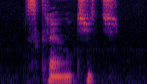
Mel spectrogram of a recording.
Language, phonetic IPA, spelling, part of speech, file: Polish, [ˈskrɛ̃ɲt͡ɕit͡ɕ], skręcić, verb, LL-Q809 (pol)-skręcić.wav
